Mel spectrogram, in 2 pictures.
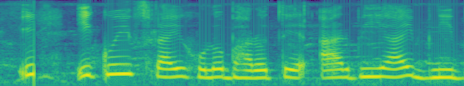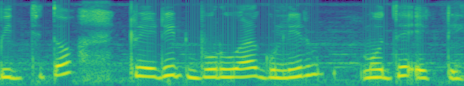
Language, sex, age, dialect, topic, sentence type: Bengali, female, 18-24, Rajbangshi, banking, question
